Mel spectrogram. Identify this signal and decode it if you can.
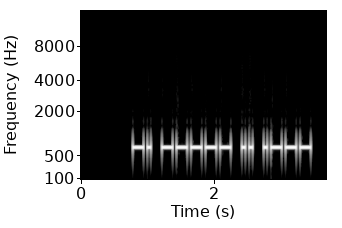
Morse code, heard as a keyed tone, about 22 wpm, 700 Hz. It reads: N0IJ
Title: USA Call Signs - 4 Characters - Repeated 3x - 22wpm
